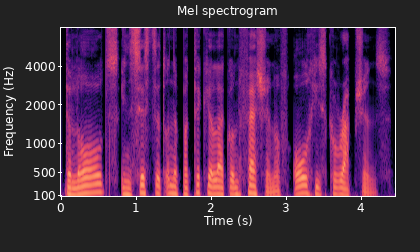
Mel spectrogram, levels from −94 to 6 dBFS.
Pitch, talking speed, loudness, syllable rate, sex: 115 Hz, 150 wpm, -20 LUFS, 4.8 syllables/s, male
